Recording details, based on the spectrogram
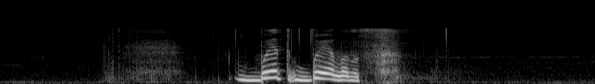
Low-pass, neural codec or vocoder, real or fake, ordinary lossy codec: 5.4 kHz; none; real; AAC, 32 kbps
